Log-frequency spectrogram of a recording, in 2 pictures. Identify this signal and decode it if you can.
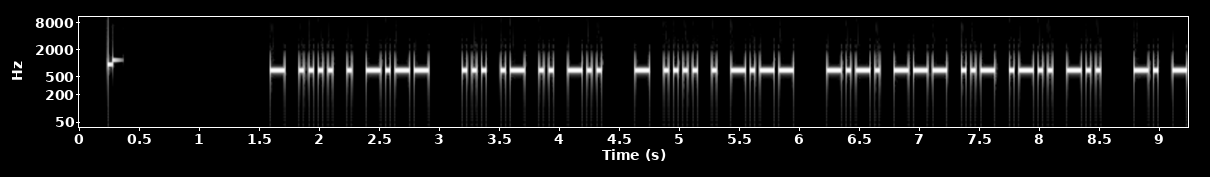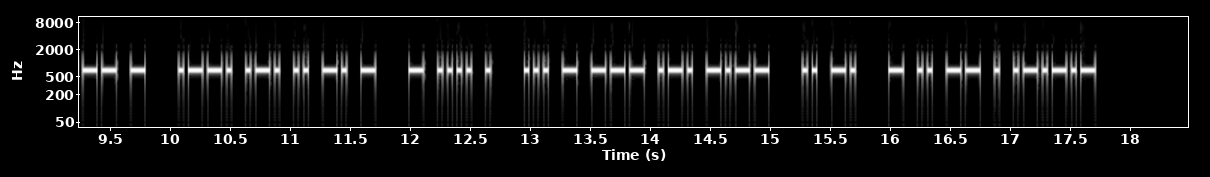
Morse code, heard as a keyed tone, about 28 wpm, 700 Hz. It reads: THEY SAID THEY COULD NOT PRINT THE STORY IN TIME.
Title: Sentences from Top 1400 Words 30wpm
